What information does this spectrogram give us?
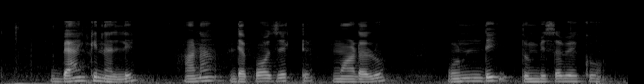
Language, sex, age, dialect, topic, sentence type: Kannada, male, 18-24, Mysore Kannada, banking, statement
